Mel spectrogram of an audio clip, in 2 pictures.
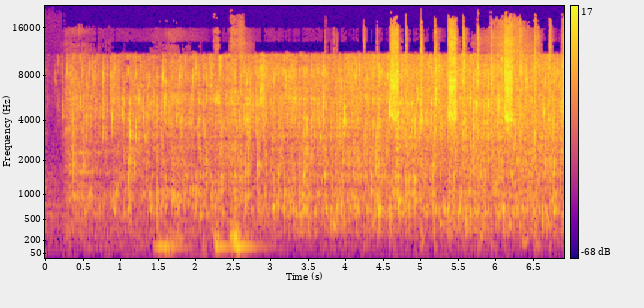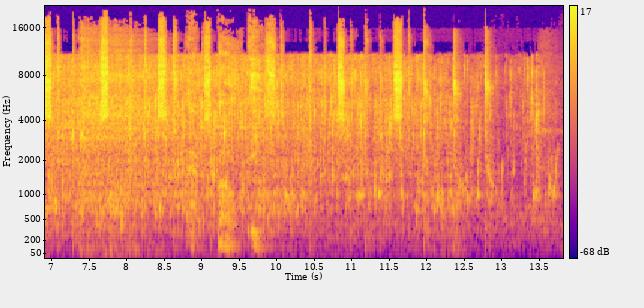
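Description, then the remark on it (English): Someone urinates and flushes a toilet during a bathroom break at a food expo: a steady, hissing rush of water runs nearly fourteen seconds, with faint low murmurs briefly underneath. “I gotta go take a leak.”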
